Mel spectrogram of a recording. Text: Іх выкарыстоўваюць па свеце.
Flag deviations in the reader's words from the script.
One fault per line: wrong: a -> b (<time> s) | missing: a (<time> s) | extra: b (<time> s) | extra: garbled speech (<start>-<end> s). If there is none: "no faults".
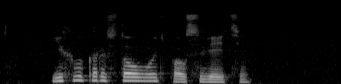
no faults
